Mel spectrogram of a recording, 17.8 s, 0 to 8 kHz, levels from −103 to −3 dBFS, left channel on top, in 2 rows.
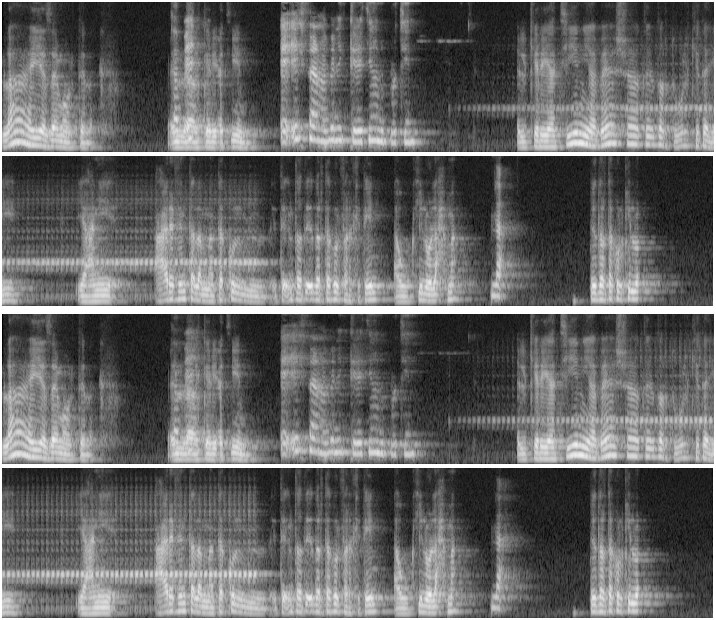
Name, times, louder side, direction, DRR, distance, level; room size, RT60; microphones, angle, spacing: voice 1, 0.0-1.3 2.1-3.1 6.4-9.1 9.8-10.3 10.8-14.6 16.3-16.9, equal, 5° right, 11 dB, 0.4 m, -20 dB
voice 2, 3.5-5.2 15.0-15.2, left 4 dB, 60° left, 11 dB, 0.5 m, -22 dB
sound 1, 6.0-12.1, right 5 dB, 65° right, 0.7 m, -30 dB
13.0 x 5.0 x 7.6 m, 0.81 s
head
